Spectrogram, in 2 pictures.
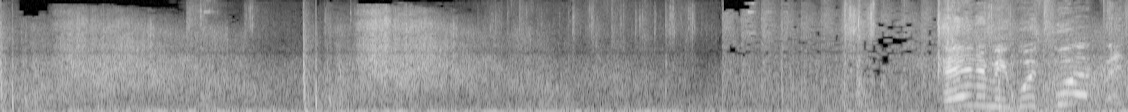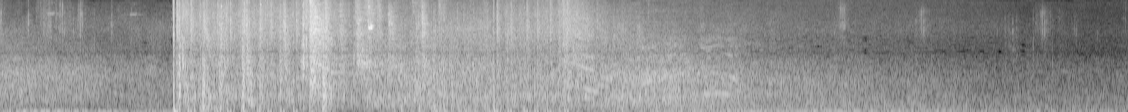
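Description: Rapid gunfire bursts from an automatic rifle.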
